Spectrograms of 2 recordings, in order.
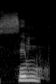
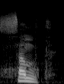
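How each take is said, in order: First: The first vowel sounds like 'i'. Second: The first vowel sounds like 'a'. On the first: The speaker calls it wrong. "सिमत नहीं" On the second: The speaker calls it right. "सिमत को दुरुस्त कर लें समत"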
